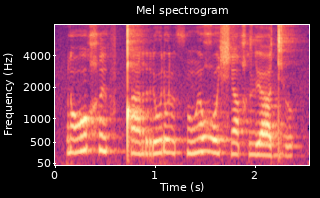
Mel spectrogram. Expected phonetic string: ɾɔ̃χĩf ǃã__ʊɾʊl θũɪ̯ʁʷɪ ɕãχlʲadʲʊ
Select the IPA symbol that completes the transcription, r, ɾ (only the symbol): r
